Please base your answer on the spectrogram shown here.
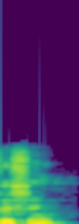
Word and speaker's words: phishing: you pronounce it p-h-i-s-h-i-n-g it's pronounced fishing the p is fishing like fill fish yeah phishing is the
